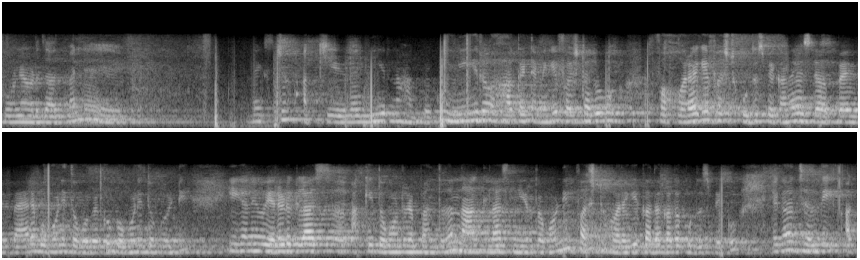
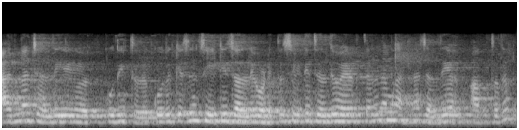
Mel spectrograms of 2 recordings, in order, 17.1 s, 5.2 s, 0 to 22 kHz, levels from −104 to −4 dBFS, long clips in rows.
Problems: low volume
